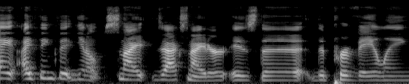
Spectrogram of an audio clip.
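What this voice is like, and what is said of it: Usual voice. Nothing is said of it.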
